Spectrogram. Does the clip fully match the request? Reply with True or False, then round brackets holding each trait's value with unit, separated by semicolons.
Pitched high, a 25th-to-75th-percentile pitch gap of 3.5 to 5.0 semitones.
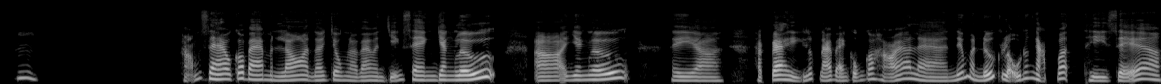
True (210 Hz; 4.3 semitones)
